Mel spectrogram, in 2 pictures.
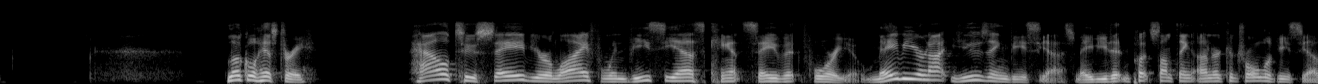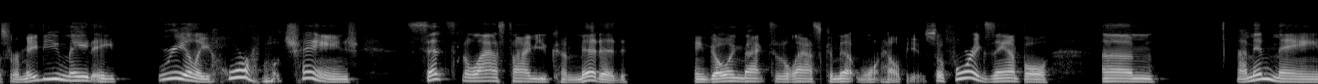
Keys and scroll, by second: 1.2 super+e.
